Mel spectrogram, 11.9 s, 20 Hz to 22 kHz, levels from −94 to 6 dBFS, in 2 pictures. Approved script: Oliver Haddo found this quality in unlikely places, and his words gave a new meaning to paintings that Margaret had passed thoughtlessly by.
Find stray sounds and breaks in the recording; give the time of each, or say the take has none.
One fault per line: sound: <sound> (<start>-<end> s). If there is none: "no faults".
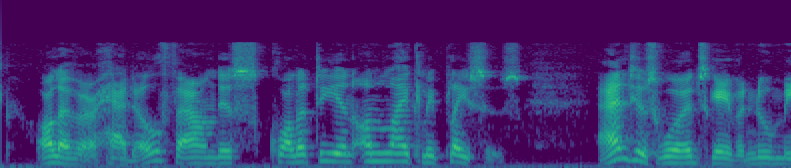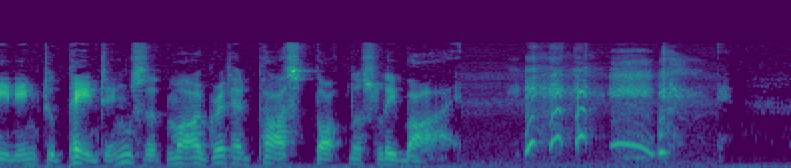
sound: laugh (9.7-11.3 s)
